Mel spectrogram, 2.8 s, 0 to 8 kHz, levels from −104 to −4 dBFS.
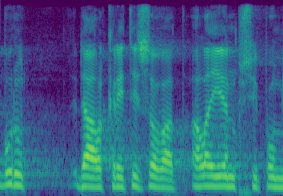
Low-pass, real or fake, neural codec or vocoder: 7.2 kHz; real; none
